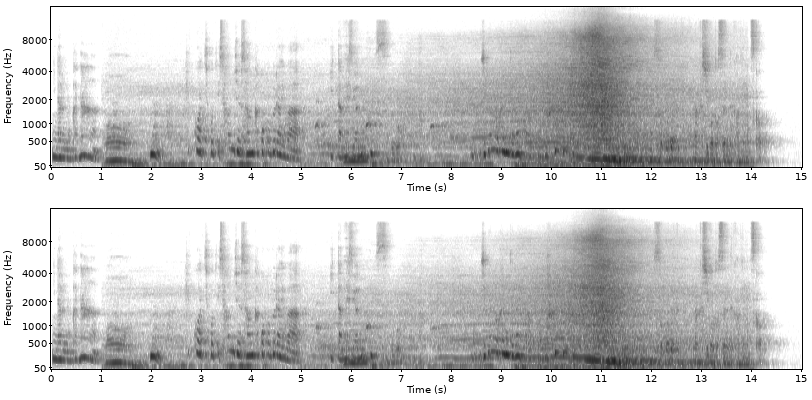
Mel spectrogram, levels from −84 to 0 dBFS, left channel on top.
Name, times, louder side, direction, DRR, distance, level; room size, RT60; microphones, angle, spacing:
voice 1, 0.0-1.0 2.0-2.2 2.7-5.0 5.6-6.4 8.0-10.4, equal, ahead, 3 dB, 2.3 m, -28 dB
Motorcycle, 1.0-13.9, left 1 dB, 35° left, 3.9 m, -27 dB
voice 2, 1.1-1.6 5.8-6.4 6.7-7.0 11.1-11.3 12.0-12.5 12.8-14.2, left 1 dB, 15° left, 2 dB, 1.2 m, -30 dB
18.5 x 6.6 x 9.0 m, 0.95 s
head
